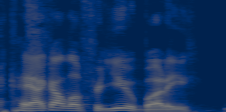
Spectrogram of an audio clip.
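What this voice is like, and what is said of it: Put-on New York accent. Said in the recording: “this bad New York accent... it's not a bad New York accent”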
